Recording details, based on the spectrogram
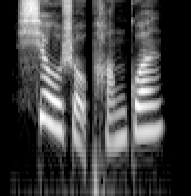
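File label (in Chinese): "袖手旁观", Chinese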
